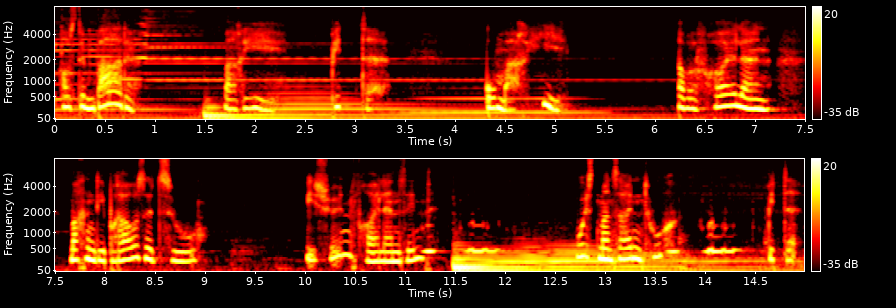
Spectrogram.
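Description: A woman's voice: fairly high pitch, takes it slowly, long pauses. An actress playing an airy, contented society lady musing lightly on trifles in a radio play. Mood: airy, languid. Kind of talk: radio play inner monologue. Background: instrumental music.

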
